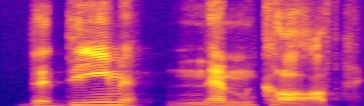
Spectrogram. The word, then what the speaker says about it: Vadim Nemkov: Vadim Nemkov.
